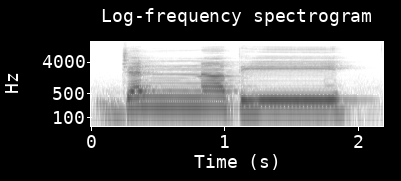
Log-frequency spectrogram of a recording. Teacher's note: یہاں پہ نون مشدد میں غنہ بھی کیا جائے گا اور ایک الف میں مقدار کھینچ کر بھی پڑھا جائے گا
